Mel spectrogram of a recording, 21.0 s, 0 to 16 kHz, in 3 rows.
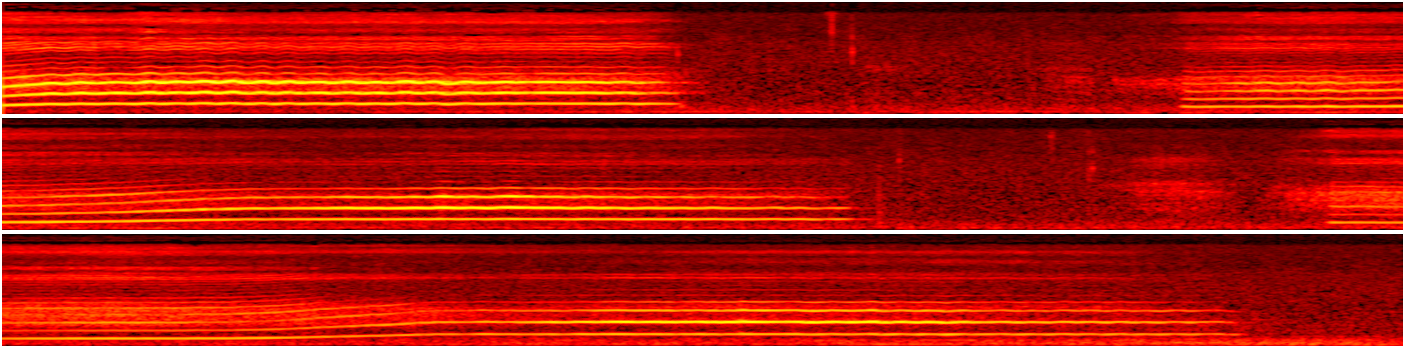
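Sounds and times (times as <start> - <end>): person humming: 0.0 - 3.5, 5.8 - 11.3, 13.5 - 20.2.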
